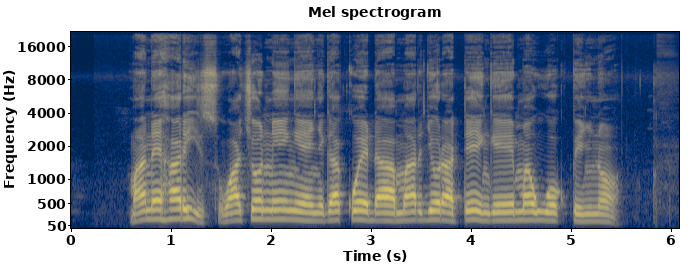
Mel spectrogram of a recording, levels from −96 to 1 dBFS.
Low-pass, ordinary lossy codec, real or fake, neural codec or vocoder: none; none; real; none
